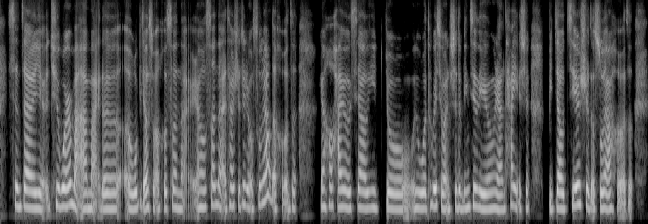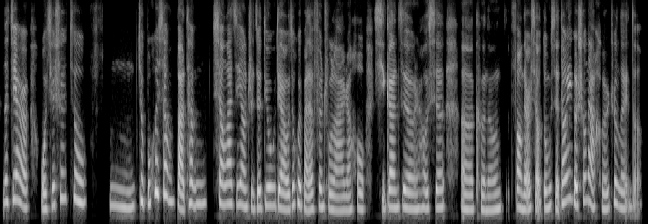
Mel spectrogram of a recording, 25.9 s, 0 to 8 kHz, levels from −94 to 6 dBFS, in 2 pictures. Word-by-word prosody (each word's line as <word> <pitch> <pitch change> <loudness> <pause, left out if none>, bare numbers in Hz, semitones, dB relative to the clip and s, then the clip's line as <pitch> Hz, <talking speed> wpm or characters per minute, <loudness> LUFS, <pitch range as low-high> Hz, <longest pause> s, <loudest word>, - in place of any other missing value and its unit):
现 250 -2 0
在 230 -2 +4
也 215 -2 +1
去 255 - -2
沃 245 0 +5
尔 255 +2 +5
玛 235 -4 +2
买 215 0 0
的 210 +7 0
呃， 310 - -1
我 205 +1 +3
比 275 - -10
较 205 - +5
喜 220 0 -2
欢 - - -1
喝 215 -1 -2
酸 230 0 -3
奶， 210 0 -6
然 225 - -2
后 230 0 -1
酸 260 +2 -3
奶 245 -3 -1
它 250 -1 -2
是 235 -1 -5
这 265 +1 -3
种 240 - -1
塑 260 +5 -4
料 335 +6 +3
儿 - - -5
的 - - 0
盒 - - -5
子。 - - -6 0.4
然 240 - -2
后 250 +2 -4
还 230 -3 0
有 230 -2 +1
像 220 -1 -1
一 225 -1 -5
种， 205 -1 0
哎 - - -2
哟， 220 - 0
我 215 0 +3
特 260 - -9
别 240 - +8
喜 245 - -3
欢 205 - +1
吃 210 +3 -1
的 230 - 0
冰 220 +2 -2
淇 250 - 0
淋， 210 -2 +2
然 195 -2 0
后 200 - -5
它 255 +4 -3
也 240 - -2
是 225 +1 -5 0.3
比 - - -4
较 215 0 +3
结 250 +5 +3
实 250 -2 +1
的 - - 0
塑 215 - +1
料 205 -2 +2
盒 210 - -3
子。 - - -7 0.3
那 300 +1 0
这 340 +4 0
样 330 -2 +4
儿， 235 -4 0 0.2
我 210 - +2
其 250 +5 -1
实 350 +6 -3
就， 315 -4 +1 0.5
嗯， 240 -2 -3
就 310 - +3
不 275 -1 -1
会 430 +7 +7
像， 390 -7 +2
把 210 -8 +5
它， 285 +8 0
嗯， 275 +2 -3
像 275 -3 +1
垃 275 +1 +3
圾 275 -1 -6
一 - - -2
样 255 -3 +1
直 230 -2 -4
接 225 +2 +2
丢 255 +1 +1
掉， 230 -4 +3
我 200 - +2
就 255 - 0
会 265 -1 +3
把 200 -5 0
它 190 - +3
分 235 +3 -1
出 235 -3 -3
来， 185 -2 -1
然 190 +1 -3
后 210 -1 -2 0.2
洗 - - -2
干 230 +1 +4
净， 235 0 +2 0.2
然 210 +1 -2
后 220 -2 -1
先， 230 +2 -1 0.3
呃， 200 0 0
可 200 -1 -3
能 195 +4 -2 0.2
放 235 -2 +2
点 200 - +3
儿 205 - +2
小 235 - +2
东 225 +2 0
西， 255 - 0
当 295 +2 +2
一 350 - +1
个 265 -6 +7
收 290 +5 -2
纳 305 -7 +1
盒 210 - -5
儿 210 +2 -1
之 290 - -1
类 235 -1 -1
的。 240 +3 -7
230 Hz, 290 characters per minute, -23 LUFS, 215-260 Hz, 0.5 s, 别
